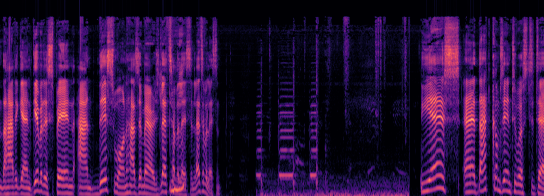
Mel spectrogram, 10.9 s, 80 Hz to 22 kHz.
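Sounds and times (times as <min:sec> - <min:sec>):
speech: 0:00.0 - 0:05.4, 0:08.4 - 0:10.8
car horn honks: 0:05.1 - 0:06.6
low steady engine rumble: 0:05.3 - 0:08.2.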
